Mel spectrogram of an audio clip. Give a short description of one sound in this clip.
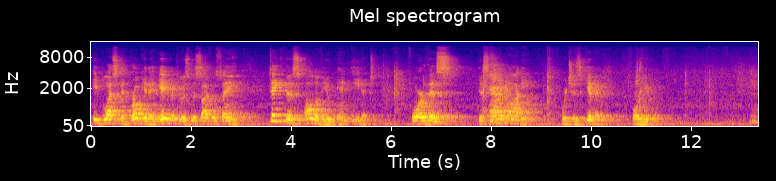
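An elderly man speaks in a steady chanting voice through a microphone in an echoing hall.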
